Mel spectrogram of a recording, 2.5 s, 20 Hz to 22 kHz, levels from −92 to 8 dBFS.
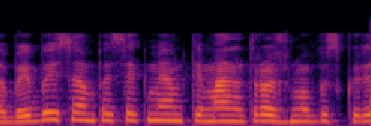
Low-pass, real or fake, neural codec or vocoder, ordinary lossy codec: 7.2 kHz; real; none; AAC, 32 kbps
